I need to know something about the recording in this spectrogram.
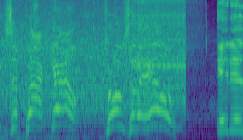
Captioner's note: buzzer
